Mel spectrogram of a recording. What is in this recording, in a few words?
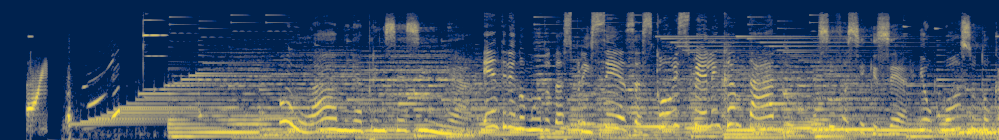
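Portuguese Brazilian female Childrens Narrative; voice over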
